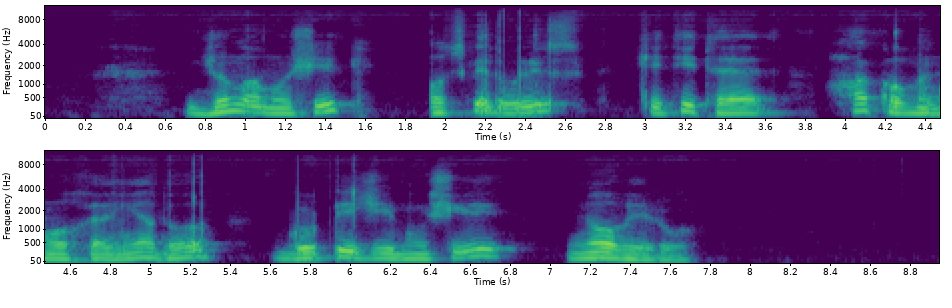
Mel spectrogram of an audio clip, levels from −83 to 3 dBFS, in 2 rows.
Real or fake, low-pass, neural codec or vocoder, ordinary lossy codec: fake; 10.8 kHz; codec, 32 kHz, 1.9 kbps, SNAC; Opus, 64 kbps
